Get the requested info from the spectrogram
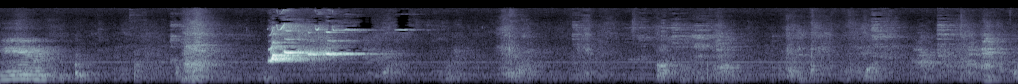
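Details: Puppy and big dog at play: brief faint grunts, then a loud high-pitched yelp lasting about a second, followed by soft scuffling, panting and light rustling noises.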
